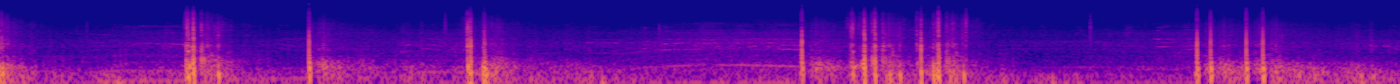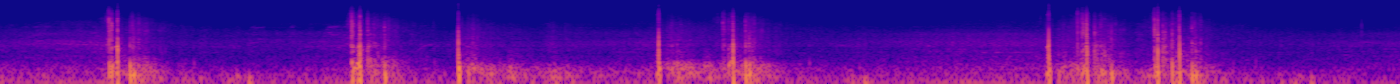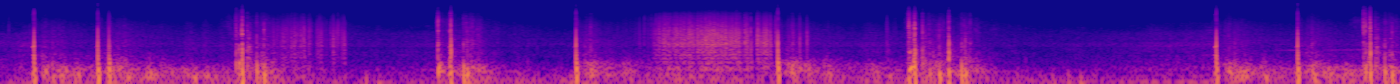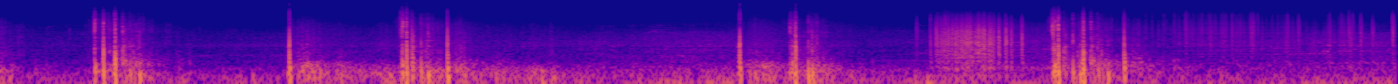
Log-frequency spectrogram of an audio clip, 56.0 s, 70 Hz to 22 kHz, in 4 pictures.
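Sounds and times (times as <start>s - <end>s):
fireworks bursting: 0.0s - 55.9s
hissing crackling firework burst: 28.2s - 31.6s, 32.3s - 44.0s, 49.4s - 55.9s.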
